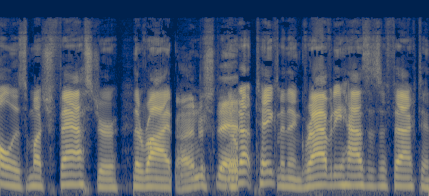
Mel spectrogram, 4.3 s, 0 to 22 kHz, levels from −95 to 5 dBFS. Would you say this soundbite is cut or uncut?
cut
